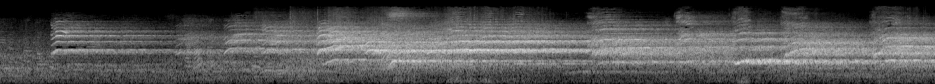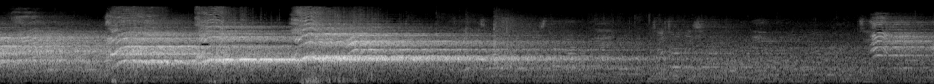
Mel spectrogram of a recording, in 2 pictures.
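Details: During training at Port of Nagoya Public Aquarium on 11 July 2020, the belugas Taanya, Nana, Mirai and Niko give a dense run of overlapping harmonic squeals, rich tonal notes starting and stopping roughly every second, some stepping up in pitch.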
